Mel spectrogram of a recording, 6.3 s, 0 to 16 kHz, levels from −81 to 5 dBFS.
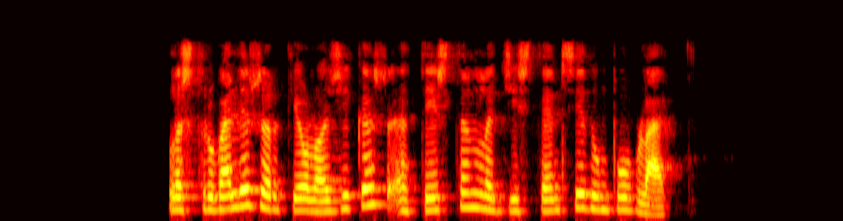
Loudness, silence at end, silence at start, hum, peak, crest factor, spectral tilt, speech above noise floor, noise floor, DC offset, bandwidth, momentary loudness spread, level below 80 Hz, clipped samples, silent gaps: -18 LUFS; 1.3 s; 1.25 s; none; -2 dBFS; 18 dB; -4 dB/octave; 64 dB; -81 dBFS; under 0.1%; 8 kHz; 7 LU; -64 dBFS; under 0.1%; none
